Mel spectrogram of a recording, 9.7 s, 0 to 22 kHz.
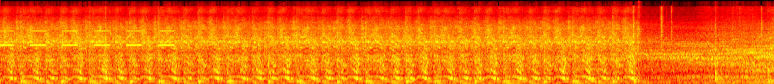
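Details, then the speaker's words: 2006 Mercedes Sprinter T1N diesel with an empty tank and a non-working fuel pump (pulled from the tank): steady rhythmic cranking catches briefly, then cuts out around eight seconds. It is a fuel-starvation stall; with smoke at the back, the owner also suspects the MAF sensor or a leaky injector. "the fuel pump is not good it's actually not working I have pulled the fuel pump off from the actual from the fuel tank"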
